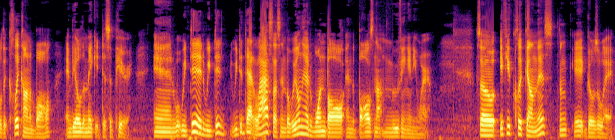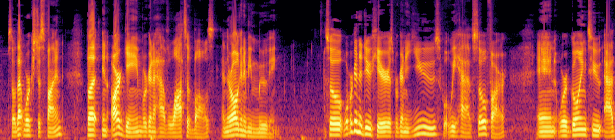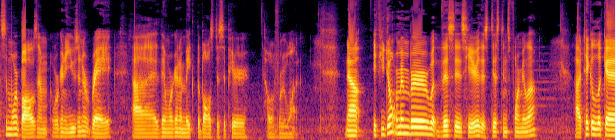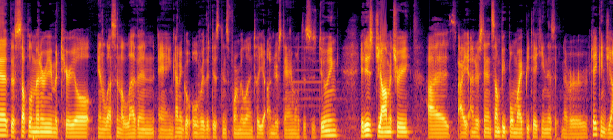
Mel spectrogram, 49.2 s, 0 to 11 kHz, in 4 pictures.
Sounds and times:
Speech: 0:00.0 - 0:08.7, 0:09.5 - 0:18.0, 0:18.8 - 0:30.7, 0:31.5 - 0:35.4, 0:36.0 - 0:49.1.

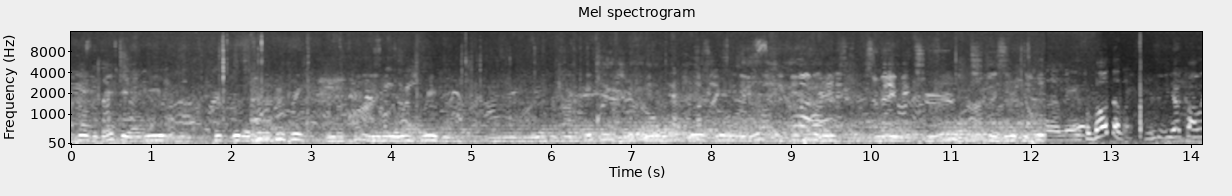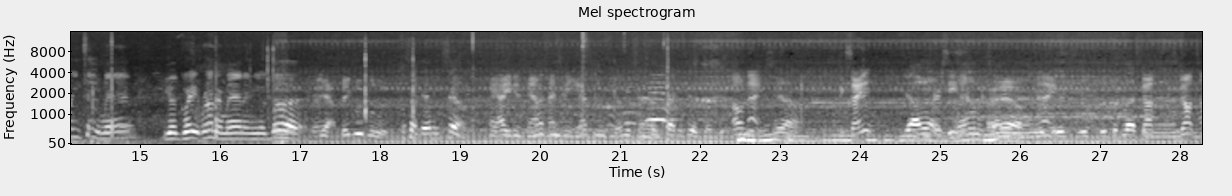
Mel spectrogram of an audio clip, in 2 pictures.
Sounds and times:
Outside, urban or manmade: 0:00.0 - 0:28.2
Speech: 0:00.0 - 0:28.2.

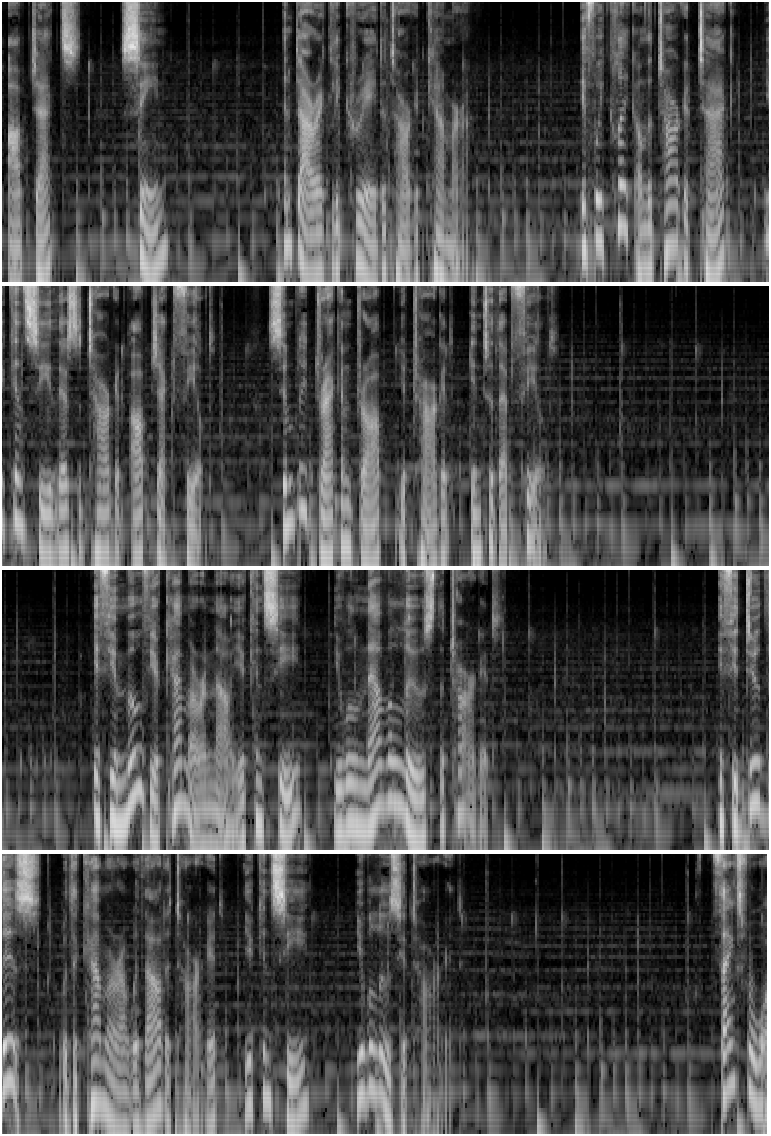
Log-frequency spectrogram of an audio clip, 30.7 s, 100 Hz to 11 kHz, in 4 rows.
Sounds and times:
Speech: 0:00.0 - 0:01.7, 0:02.8 - 0:04.8, 0:05.8 - 0:13.2, 0:16.3 - 0:20.4, 0:22.5 - 0:27.6, 0:30.0 - 0:30.6.

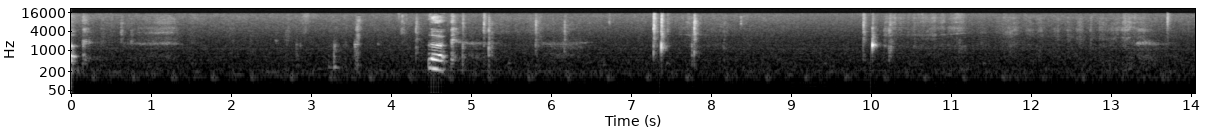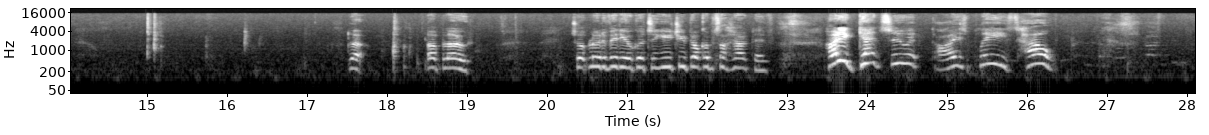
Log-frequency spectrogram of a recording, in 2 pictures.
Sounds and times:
Speech: 0:18.5 - 0:19.1, 0:20.3 - 0:22.8, 0:23.5 - 0:28.0.

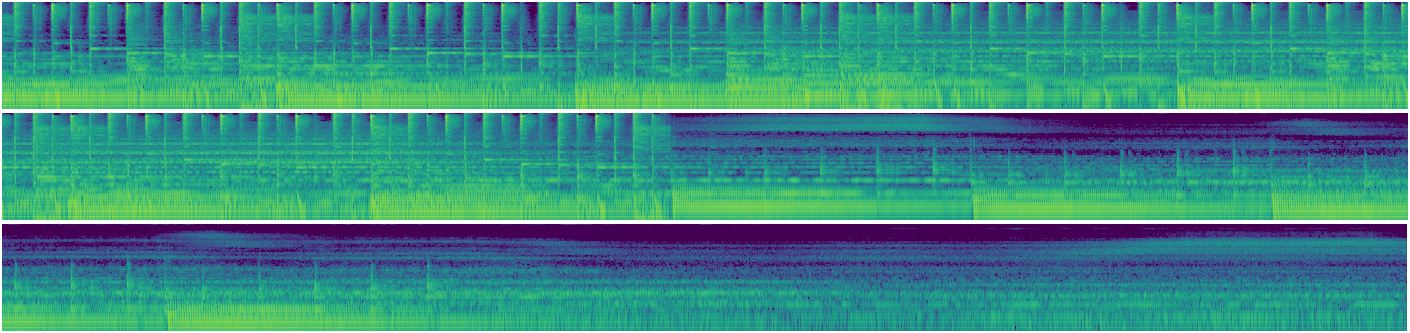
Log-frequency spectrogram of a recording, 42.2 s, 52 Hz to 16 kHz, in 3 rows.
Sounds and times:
Music: 0:00.0 - 0:42.1.

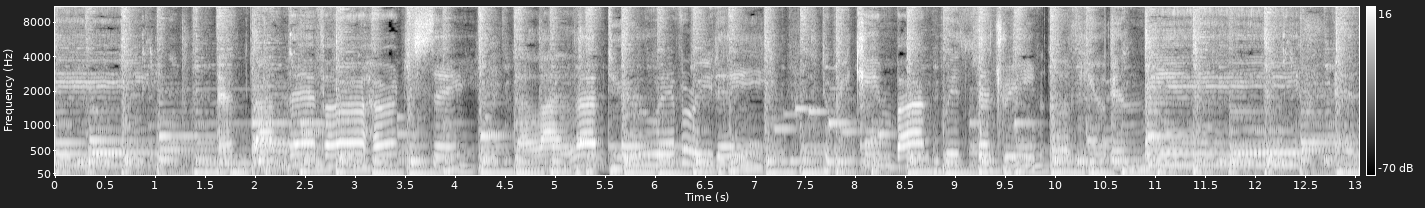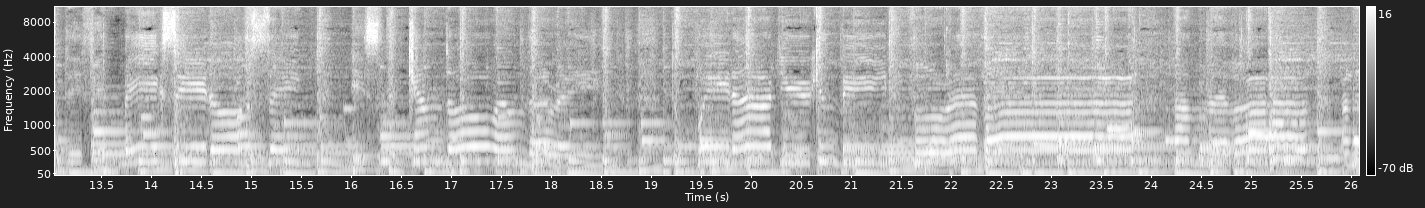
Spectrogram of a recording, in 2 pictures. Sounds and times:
Music: 0:00.0 - 0:26.0.

